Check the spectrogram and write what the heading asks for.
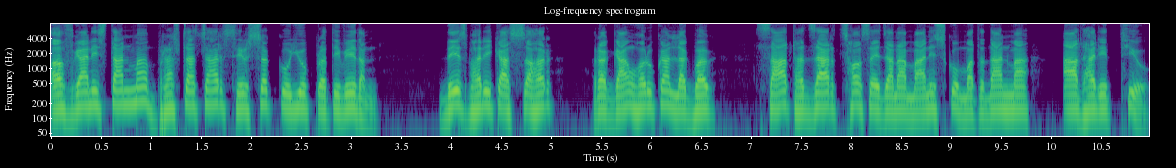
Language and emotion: Nepali, neutral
